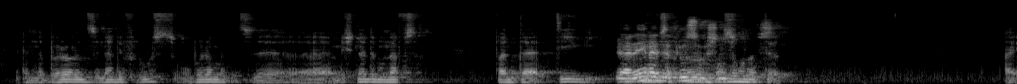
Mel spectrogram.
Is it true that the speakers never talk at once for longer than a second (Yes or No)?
No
